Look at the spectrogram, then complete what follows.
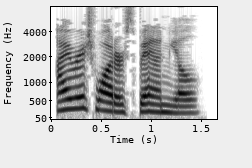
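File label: "irish water spaniel", British English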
